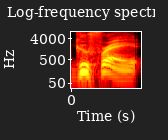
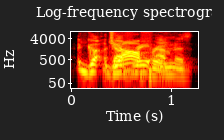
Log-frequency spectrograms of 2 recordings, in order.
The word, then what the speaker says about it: Giuffre: Number three, Ghislaine Maxwell and her attorneys have decided to stop protecting 8 unknown John Does as part of the Virginia Guffrey civil case. How do you say that? – Guffrey. It's like like the mascot for Toys R Us. – Guffrey. – Joffrey. – Yeah. Okay. – It's That's civil. – Giuffre. – G-I-U-F-F-R-E.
